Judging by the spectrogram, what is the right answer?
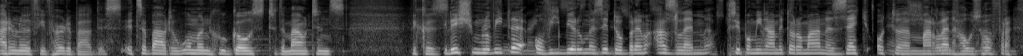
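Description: A man speaks at a moderate pace with fairly even intonation in an unremarkable speaking voice. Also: fairly high pitch for a man. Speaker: interviewer. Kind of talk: interview.

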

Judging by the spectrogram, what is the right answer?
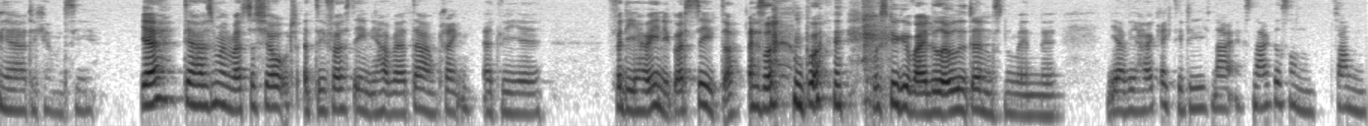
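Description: At a fairly slow pace, a woman with a plain, everyday voice speaks at a medium pitch with big swings in loudness. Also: ordinary pitch variation. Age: 30s. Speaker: online coach. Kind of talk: casual chat. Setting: online video call.

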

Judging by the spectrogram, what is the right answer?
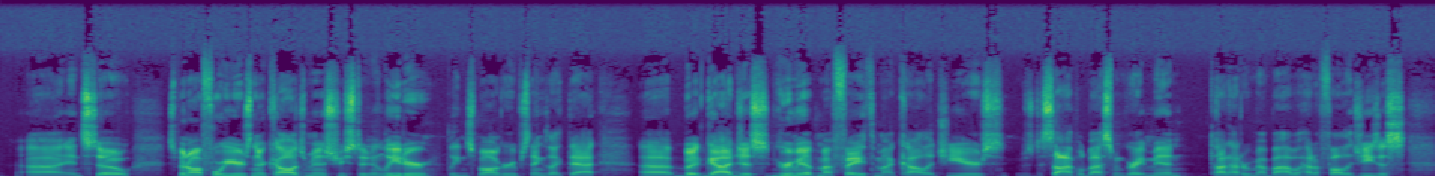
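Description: A bright, sharp voice with a Texan accent at a very fast pace, monotone and flat in intonation, on a very clean recording with a silent background. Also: man, fairly low pitch for a man. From Stephenville, Texas. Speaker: church planting candidate and college minister. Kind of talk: casual interview.

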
